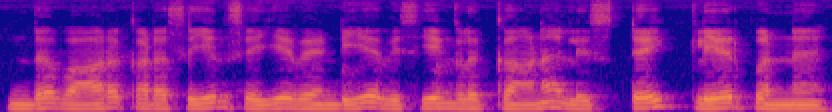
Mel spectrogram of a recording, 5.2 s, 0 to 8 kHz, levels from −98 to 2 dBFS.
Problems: low volume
